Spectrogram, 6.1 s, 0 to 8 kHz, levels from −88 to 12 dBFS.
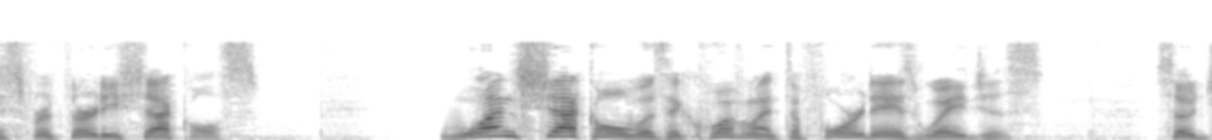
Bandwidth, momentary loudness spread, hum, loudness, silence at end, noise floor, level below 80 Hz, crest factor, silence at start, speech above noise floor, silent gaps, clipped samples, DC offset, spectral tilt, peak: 5.6 kHz; 19 LU; none; -31 LUFS; 0 s; -74 dBFS; -78 dBFS; 24 dB; 0 s; 42 dB; none; under 0.1%; under 0.1%; -3.5 dB/octave; -8 dBFS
